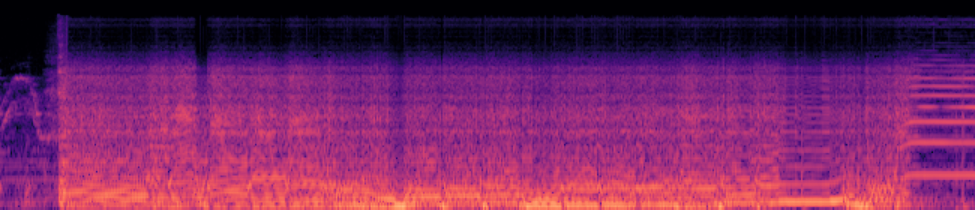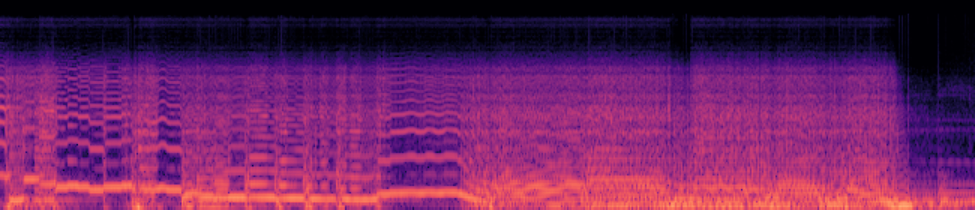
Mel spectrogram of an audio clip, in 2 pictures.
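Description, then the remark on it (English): A loud, saturated electric guitar played through a fuzz pedal with all the bottom end increased plays thick, heavy riffs with a strong low end, sustained buzzing chords, and a few brief higher melodic runs, with no talking. “okay, so let me, let's fuzz it up. So I'm going to increase all the bottom end.”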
